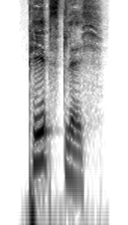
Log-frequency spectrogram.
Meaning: papal
- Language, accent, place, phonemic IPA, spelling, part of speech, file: German, Germany, Berlin, /ˈpɛːps(t).lɪç/, päpstlich, adjective, De-päpstlich.ogg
